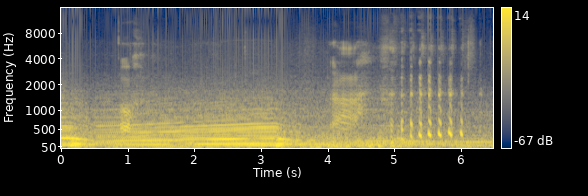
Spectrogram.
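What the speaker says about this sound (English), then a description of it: "What I will say though is the engine note, it's just sounds so good." A 2025 BMW X3 M50 on the road gives a steady, fairly loud engine drone for several seconds, then a voice speaks over the fading engine note.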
